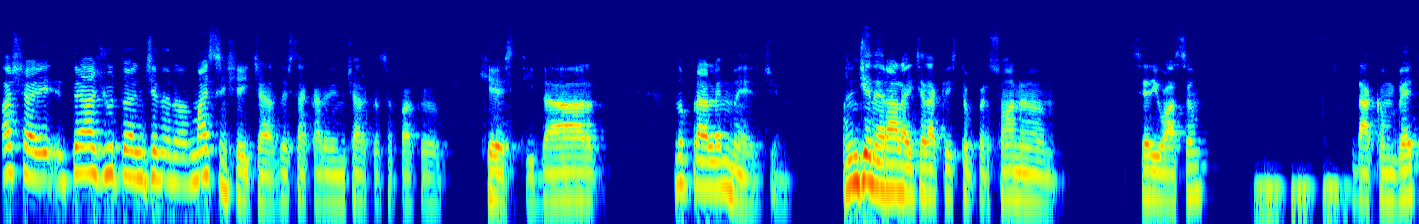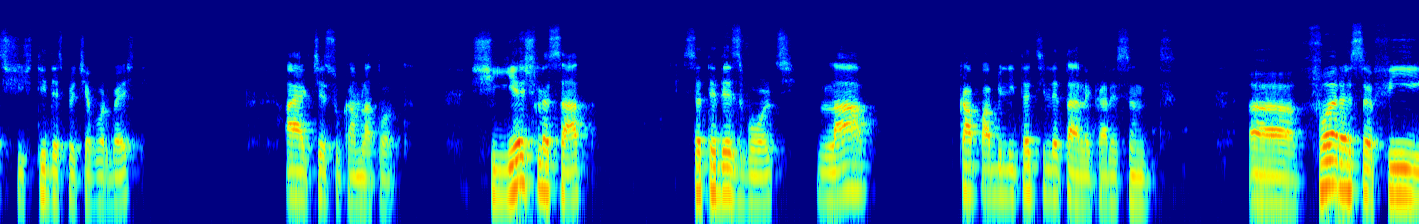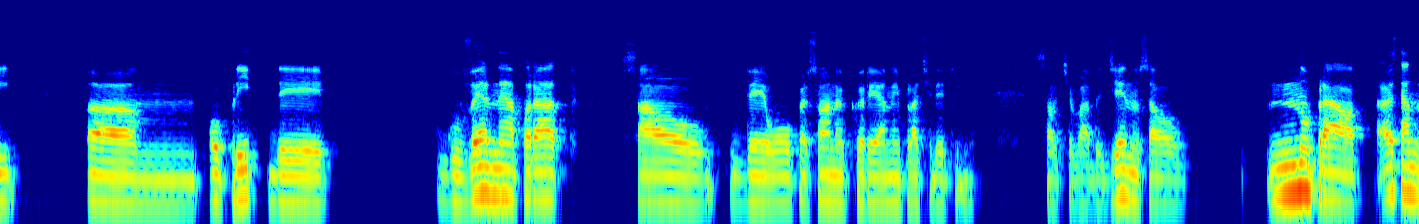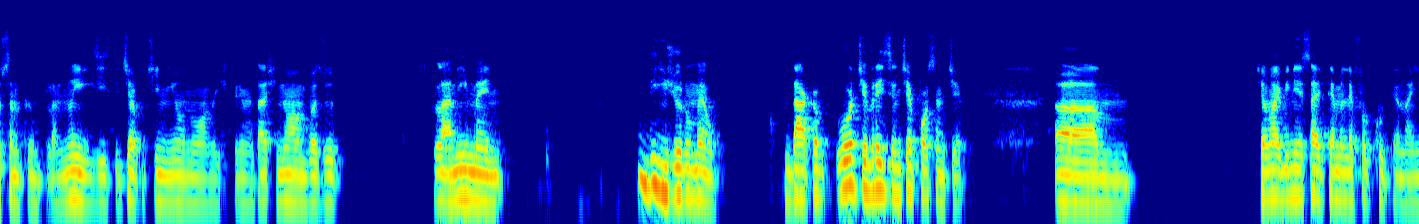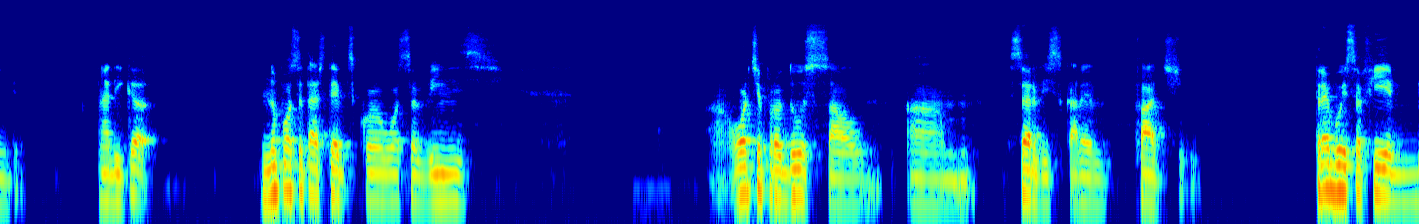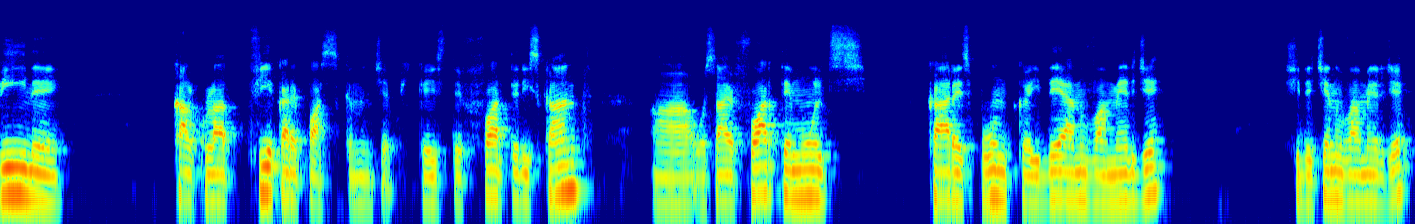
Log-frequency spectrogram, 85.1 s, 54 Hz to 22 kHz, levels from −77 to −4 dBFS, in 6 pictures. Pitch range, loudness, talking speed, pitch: 95-120 Hz, -29 LUFS, 115 wpm, 110 Hz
